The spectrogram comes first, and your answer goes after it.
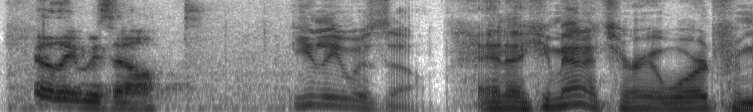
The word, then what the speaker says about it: Elie Wiesel: Do I have that right on the pronunciation? Elie Wiesel. Elie Wiesel.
